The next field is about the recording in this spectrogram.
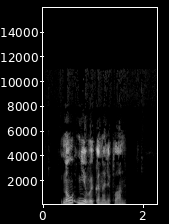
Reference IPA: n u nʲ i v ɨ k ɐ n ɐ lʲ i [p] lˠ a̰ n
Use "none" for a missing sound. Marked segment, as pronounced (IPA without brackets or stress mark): p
